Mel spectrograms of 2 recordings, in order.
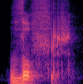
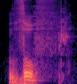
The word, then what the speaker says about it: ظفر: Here we have the little dha at the beginning of the word ظفر, and it's controlled by the haraka of dhamma. So that's why we pronounce it as dhu, ظفر.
